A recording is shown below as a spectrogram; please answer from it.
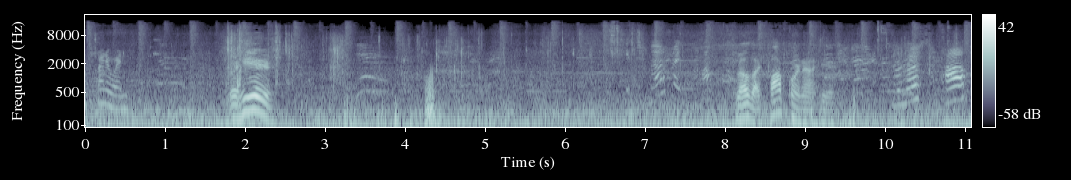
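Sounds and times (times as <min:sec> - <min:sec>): wind on microphone: 0:02.8 - 0:05.8.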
